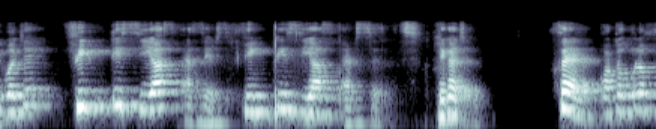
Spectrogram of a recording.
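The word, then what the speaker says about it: fictitious: ফিকটিটি প্রোনাউন্সিয়েশনটা টিটি না, প্রোনাউন্সিয়েশনটা ফিকটিসিয়াস। আর অনেকে বলে কি বলতো, আমি বলছি মানে বানানের জন্য বলে, অনেকে বলে ফিকটিটিয়াস, কিন্তু প্রোনাউন্সিয়েশনটা হচ্ছে ফিকটিসিয়াস, ঠিক আছে?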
